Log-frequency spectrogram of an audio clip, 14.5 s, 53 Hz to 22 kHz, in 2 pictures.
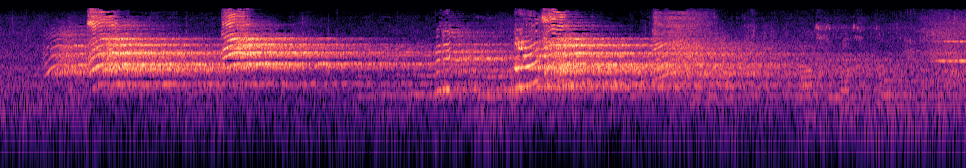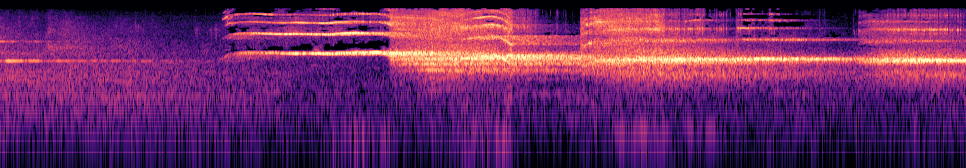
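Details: Captive beluga whales at Port of Nagoya Public Aquarium, 3 February 2019, at feeding and play time. Rising harmonic calls open the clip, then high, steady whistles and bright chirps take over in the second half.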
